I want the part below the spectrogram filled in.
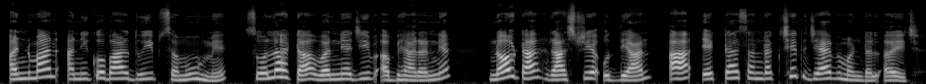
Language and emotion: Maithili, neutral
